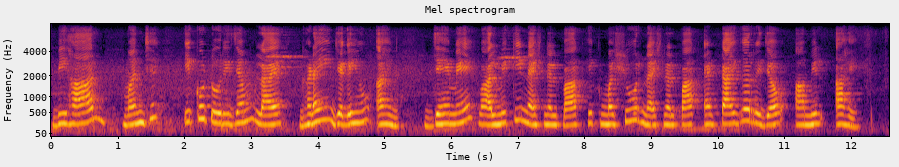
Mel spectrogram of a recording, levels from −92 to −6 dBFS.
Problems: constant background noise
